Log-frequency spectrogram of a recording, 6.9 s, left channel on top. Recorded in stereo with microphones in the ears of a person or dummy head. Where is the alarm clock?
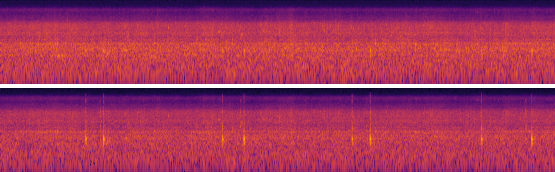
45° right (ahead or behind), 0.5 m.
